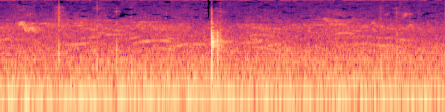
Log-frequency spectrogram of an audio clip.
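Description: A golf club taps a ball.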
